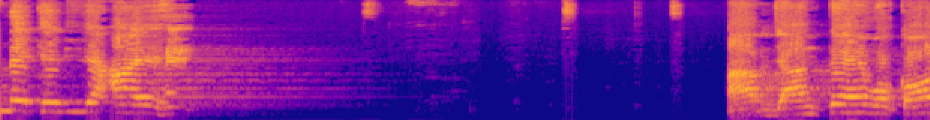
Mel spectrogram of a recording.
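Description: A man speaks forcefully into a microphone over a loudspeaker, his voice echoing.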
